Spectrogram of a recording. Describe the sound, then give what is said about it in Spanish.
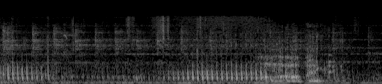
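A tiger roars and growls in a zoo enclosure, a deep rumbling, pulsing sound that swells louder toward the middle before easing off, with no voices present. “En el zoológico, varios jóvenes pasan junto a la celda del tigre.”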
